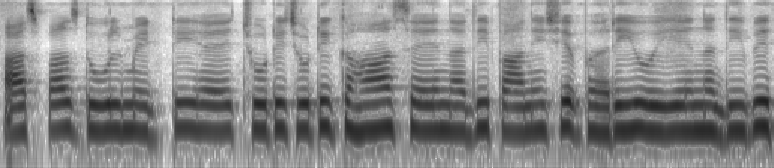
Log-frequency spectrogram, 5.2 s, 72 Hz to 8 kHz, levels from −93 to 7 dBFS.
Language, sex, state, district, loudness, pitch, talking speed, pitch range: Hindi, female, Chhattisgarh, Bilaspur, -15 LUFS, 215 Hz, 175 wpm, 210-225 Hz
